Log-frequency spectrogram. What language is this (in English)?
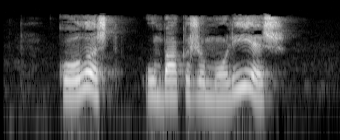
Mari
